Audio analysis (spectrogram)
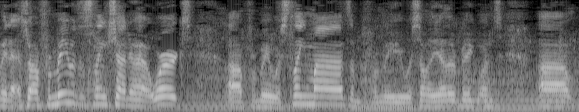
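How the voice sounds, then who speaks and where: A man giving a casual, unscripted product review to viewers in a halting, rambling, conversational way. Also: on the high side, a little hiss or hum. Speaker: product reviewer, host of a motorsport video channel.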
